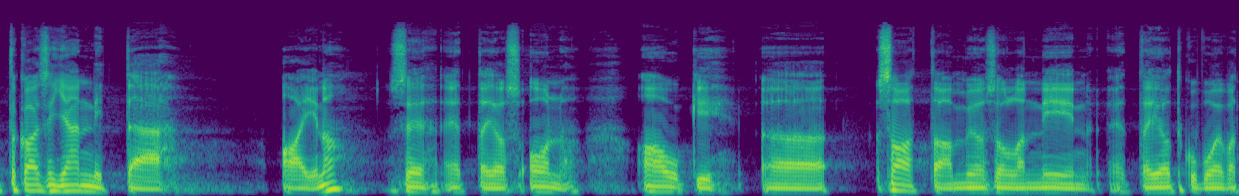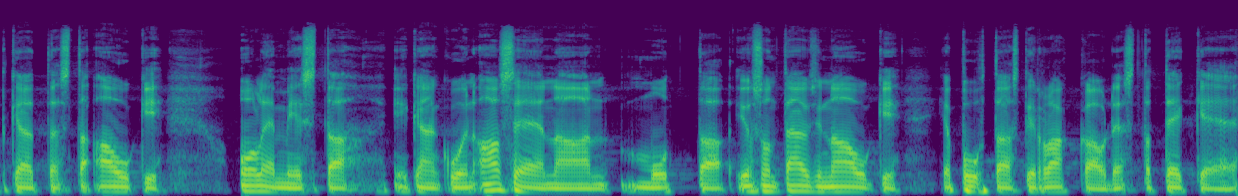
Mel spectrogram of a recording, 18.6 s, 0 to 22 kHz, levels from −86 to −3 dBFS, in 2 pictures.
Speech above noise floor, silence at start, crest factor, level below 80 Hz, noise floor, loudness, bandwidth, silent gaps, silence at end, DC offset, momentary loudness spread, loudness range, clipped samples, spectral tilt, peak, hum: 33 dB; 0 s; 16 dB; -60 dBFS; -51 dBFS; -18 LUFS; 13 kHz; none; 0 s; under 0.1%; 8 LU; 2 LU; under 0.1%; -5.5 dB/octave; -2 dBFS; none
